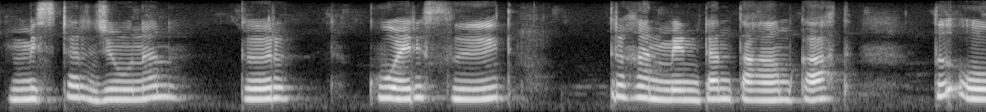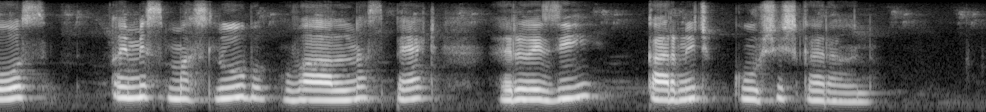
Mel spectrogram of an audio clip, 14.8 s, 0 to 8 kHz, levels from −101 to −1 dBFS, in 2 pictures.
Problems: background sounds at intervals, background conversations at intervals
